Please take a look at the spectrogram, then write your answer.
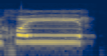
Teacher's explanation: جب ہم وقف کریں گے تو را کو کیسے پڑھیں گے، یہاں پر ہم را کو باریک پڑھیں گے، لائٹ لیٹر بن جائے گا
